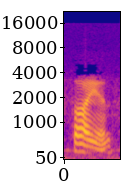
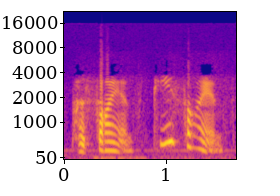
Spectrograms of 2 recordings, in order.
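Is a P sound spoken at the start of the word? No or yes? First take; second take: No; Yes. First: The word starts with an S sound, no P. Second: The word starts with an audible P sound. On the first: The speaker calls it right. "it's just, you know, sci, science" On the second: The speaker calls it wrong. "oh my gosh, p-science, that was the flack"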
